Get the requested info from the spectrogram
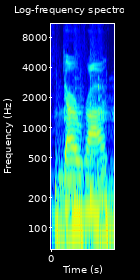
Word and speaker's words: Darragh: Darragh. – Darragh? – That was beautiful. Darragh? I wish it was that Darragh. Exotic. It's Darragh, yeah. – Darragh. – Like Sarah. Darragh.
